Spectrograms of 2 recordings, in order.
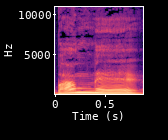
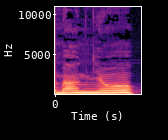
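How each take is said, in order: First: The word ends with the sound 'nae'. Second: The word ends with the sound 'nyeo'. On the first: The speaker calls it right. "막녀가 뭐요? 아이, 막내요" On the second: The speaker calls it wrong. "엄마는 막내를 막녀라고 불렀다"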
